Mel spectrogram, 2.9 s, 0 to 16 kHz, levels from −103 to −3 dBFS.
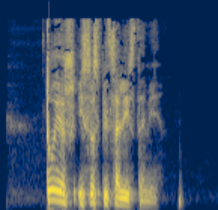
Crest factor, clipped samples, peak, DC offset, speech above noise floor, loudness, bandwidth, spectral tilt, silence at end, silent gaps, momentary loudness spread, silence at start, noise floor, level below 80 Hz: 16 dB; under 0.1%; 0 dBFS; under 0.1%; 43 dB; -13 LUFS; 11.5 kHz; -4 dB/octave; 0.85 s; none; 16 LU; 0.6 s; -57 dBFS; -54 dBFS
